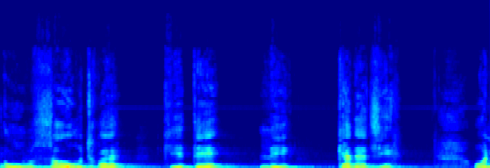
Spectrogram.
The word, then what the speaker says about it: Canadiens: Remarquez bien qu'il est toujours écrit et prononcé en anglais comme « Canadiens », pas « Canadians », n'est-ce pas?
